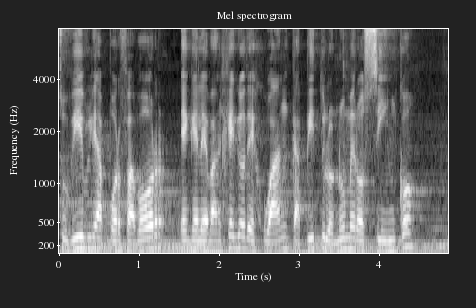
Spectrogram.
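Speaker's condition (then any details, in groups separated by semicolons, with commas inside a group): No condition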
